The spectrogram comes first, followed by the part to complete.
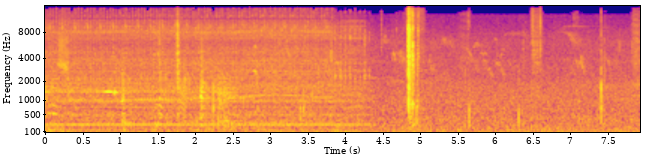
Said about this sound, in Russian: Аня приехала к дому и выходит из машины.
